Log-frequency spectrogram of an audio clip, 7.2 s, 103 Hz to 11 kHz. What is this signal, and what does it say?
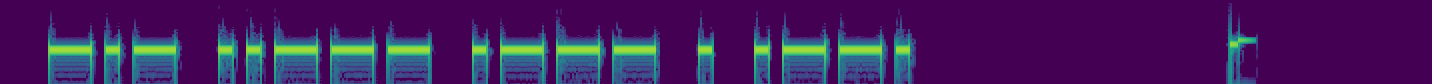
Morse code, heard as a keyed tone, about 17 wpm, 700 Hz. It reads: K2JEP
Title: USA Callsign DE Callsign - 5 Characters - 17wpm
